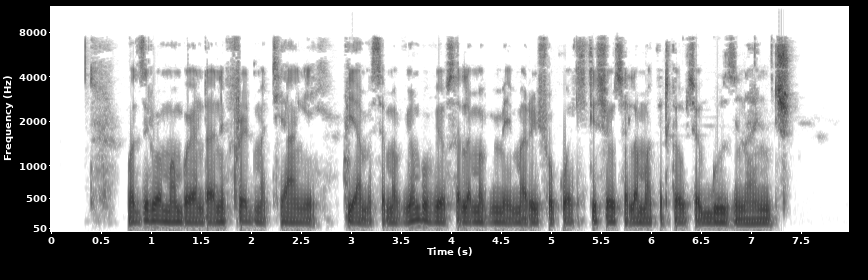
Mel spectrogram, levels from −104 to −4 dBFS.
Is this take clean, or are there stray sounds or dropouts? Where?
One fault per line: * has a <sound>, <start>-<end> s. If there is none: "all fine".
all fine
